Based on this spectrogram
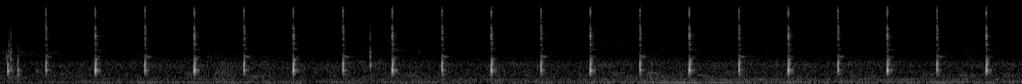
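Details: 2000 Ford F-350 with 6.8 V10 gasoline engine, cranks but won't start with a fuel pressure problem: five-pin relay on a bench tester clicking crisply and evenly about once a second; relay passed, working fine.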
